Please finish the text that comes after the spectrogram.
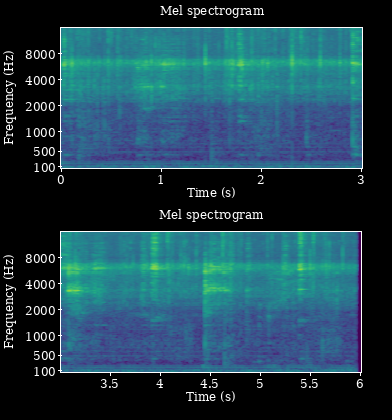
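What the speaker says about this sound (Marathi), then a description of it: "एकसारखं हलवत आपल्याला डिंक तळून घ्यायचं आहे" Edible gum (dink) fries in a kadhai for winter laddus, a steady close sizzle with scraping stirring strokes and occasional metallic clinks of the spoon against the pan, no voices.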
